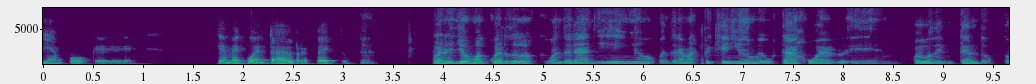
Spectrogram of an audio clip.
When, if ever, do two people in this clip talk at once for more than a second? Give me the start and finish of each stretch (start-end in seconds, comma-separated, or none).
none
